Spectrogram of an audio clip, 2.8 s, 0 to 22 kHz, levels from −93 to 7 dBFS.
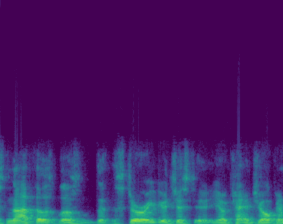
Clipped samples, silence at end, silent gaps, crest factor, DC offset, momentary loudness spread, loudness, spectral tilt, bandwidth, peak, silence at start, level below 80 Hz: under 0.1%; 0 s; none; 16 dB; under 0.1%; 10 LU; -20 LUFS; -7.5 dB/octave; 7.6 kHz; -4 dBFS; 0 s; -60 dBFS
